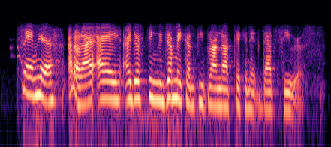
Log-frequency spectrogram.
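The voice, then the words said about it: Jamaican accent. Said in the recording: “From your accent, I know you're Jamaican. I know you're Jamaican from your accent”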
